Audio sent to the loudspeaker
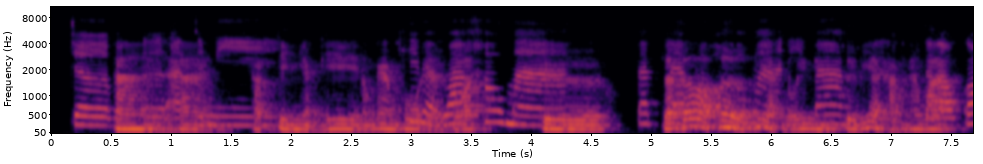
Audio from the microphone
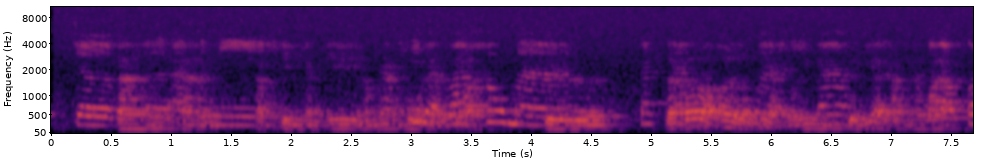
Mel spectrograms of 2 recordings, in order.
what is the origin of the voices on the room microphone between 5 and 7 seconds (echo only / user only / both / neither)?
echo only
